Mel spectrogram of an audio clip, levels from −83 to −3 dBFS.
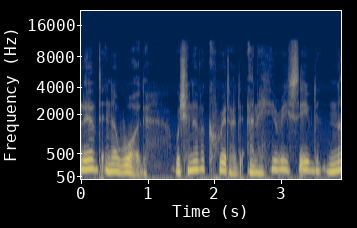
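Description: A speech recording carries DECT cordless phone buzz throughout, a faint, thin, steady buzz at 100 Hz, well below the speech. A nearby DECT handset or base sends bursts every 10 ms that the audio circuit rectifies. Its dense, raspy harmonics set it apart from smoother 50 or 60 Hz mains hum.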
